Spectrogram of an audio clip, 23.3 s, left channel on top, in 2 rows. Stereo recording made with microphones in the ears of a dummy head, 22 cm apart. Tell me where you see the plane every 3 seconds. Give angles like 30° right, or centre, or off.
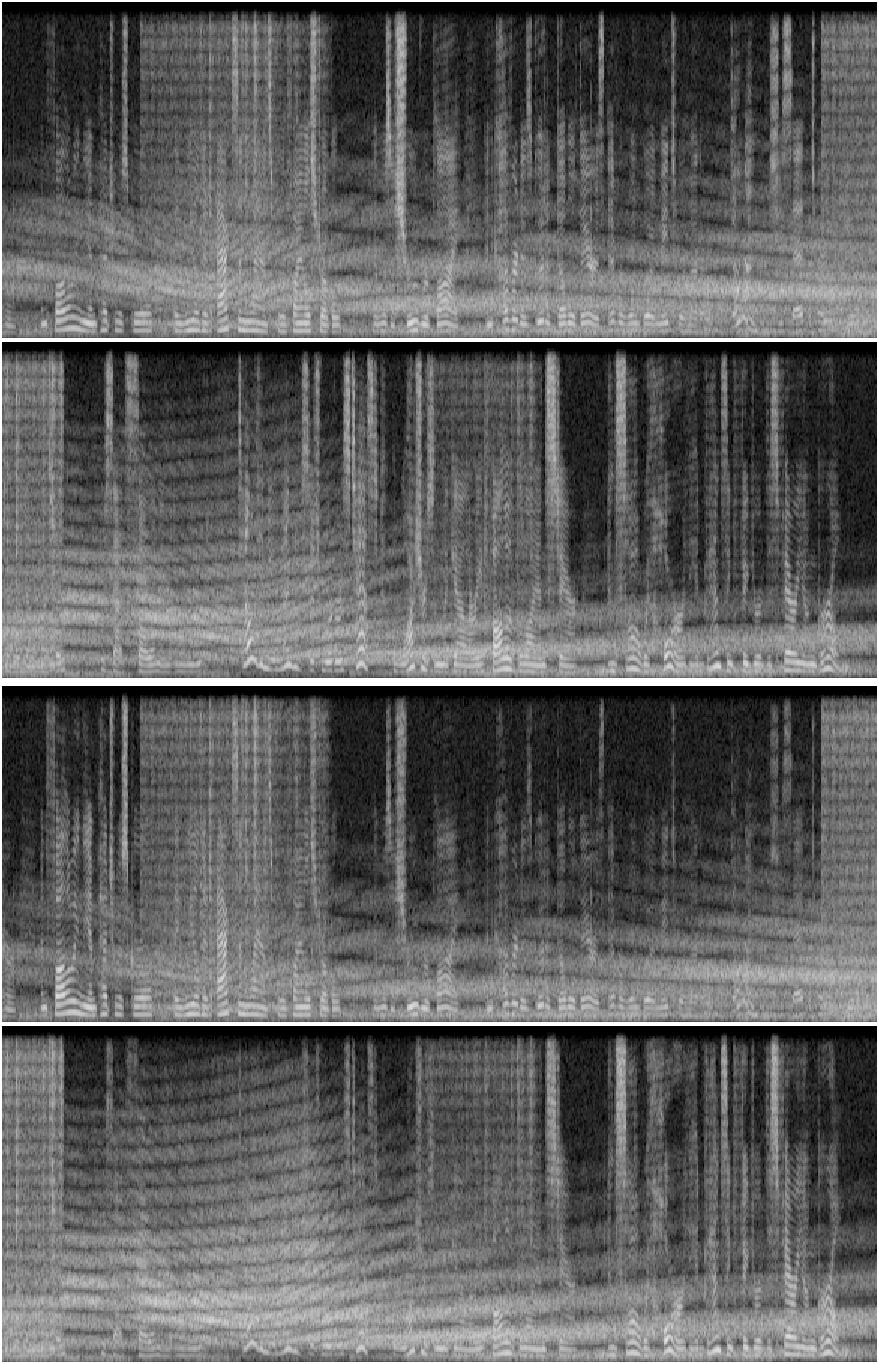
50° left, 40° left, 30° left, 10° left, 20° right, 50° right, 70° right, 70° right.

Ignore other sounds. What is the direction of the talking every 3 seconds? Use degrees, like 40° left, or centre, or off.
30° right, 30° left, 70° left, 80° left, 80° left, 60° left, centre, 30° right.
